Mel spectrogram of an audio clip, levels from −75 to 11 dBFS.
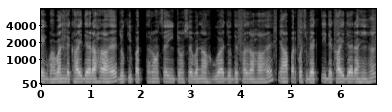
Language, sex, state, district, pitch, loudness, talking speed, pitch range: Hindi, male, Uttarakhand, Tehri Garhwal, 125 Hz, -19 LUFS, 240 wpm, 120-125 Hz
